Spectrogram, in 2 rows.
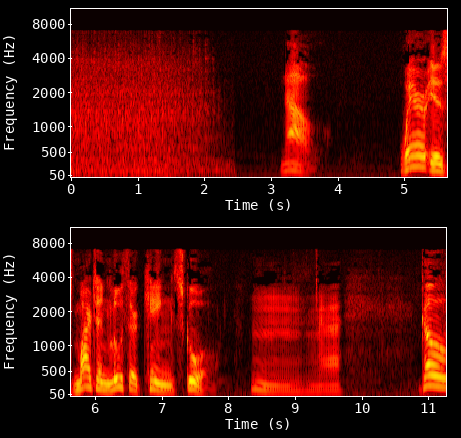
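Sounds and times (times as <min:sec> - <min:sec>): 
car engine idling with a low rumbling hum: 0:00.0 - 0:02.5
speech: 0:03.2 - 0:03.7, 0:05.0 - 0:07.8, 0:08.4 - 0:08.9, 0:10.9 - 0:11.2.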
